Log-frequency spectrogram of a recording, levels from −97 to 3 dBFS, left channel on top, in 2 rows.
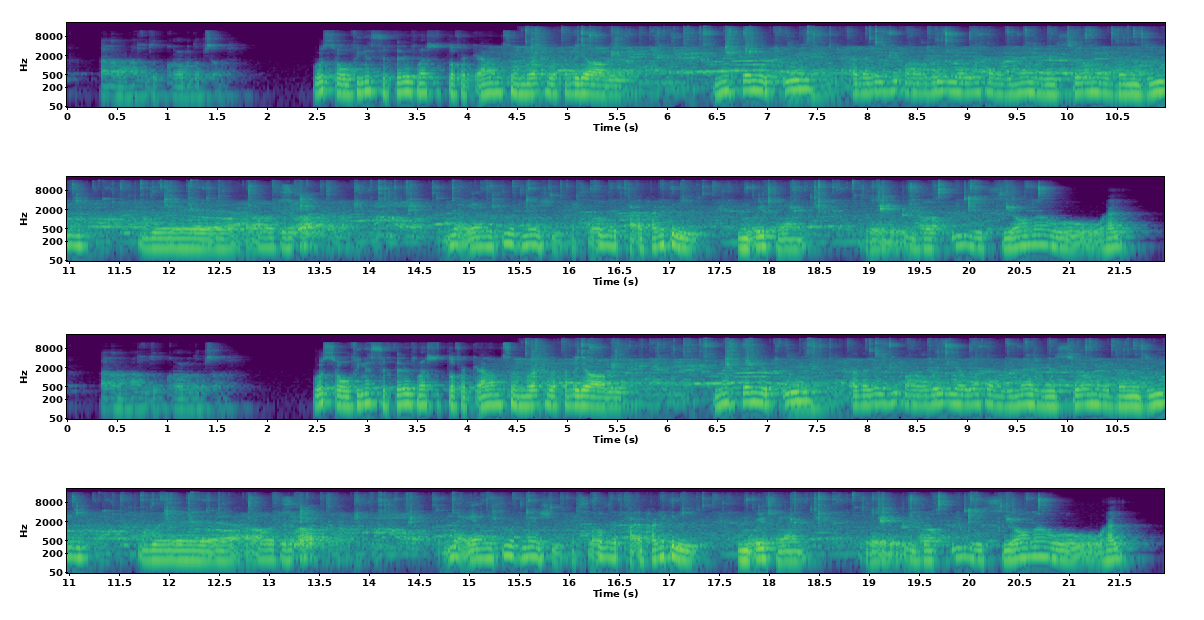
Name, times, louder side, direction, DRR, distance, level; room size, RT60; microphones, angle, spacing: voice 1, 0.3-1.6 7.2-7.5 13.1-13.9 19.5-19.7, left 1 dB, 50° left, -1 dB, 2.7 m, -34 dB
voice 2, 2.5-5.6 6.5-7.5 7.8-11.2 11.7-13.5 14.7-17.3 17.7-18.4 18.9-21.6, right 1 dB, 25° right, 7 dB, 0.6 m, -26 dB
sound 1, 4.1-20.4, left 1 dB, 30° left, 3.4 m, -34 dB
sound 2, 4.5-20.8, equal, 15° left, 1.8 m, -39 dB
9.8 x 7.1 x 4.2 m, 0.65 s
head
